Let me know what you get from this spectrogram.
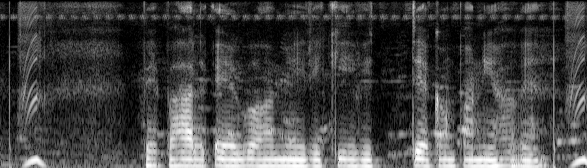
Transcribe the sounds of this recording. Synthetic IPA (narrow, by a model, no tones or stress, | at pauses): bepaleɡoameɾikibid̪ | jəkəmpaniɦɔben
